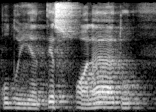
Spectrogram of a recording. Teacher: ادغام شمسی کیا، تا کو صاد سے ملایا، صاد پر تشدید لائے، صاد پر پڑھیں گے، لام باریک پڑھیں گے، واو نہیں پڑھیں گے۔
